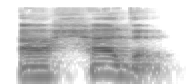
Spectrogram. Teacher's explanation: এরপরে দাল, এটা যখন স্টপ করি তখন অ্যাকচুয়ালি তাজউইদের রুলিং হচ্ছে আমাদের একটা কলকলা দিতে হবে, একো দিতে হবে। সো ইট সাউন্ডস লাইক আহাদ, আহাদ, আহাদ এরকম না, আহাদ।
